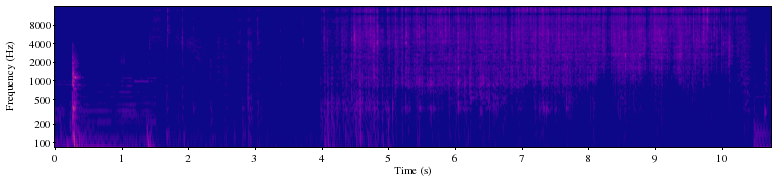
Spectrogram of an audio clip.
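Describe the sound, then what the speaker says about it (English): The paper packaging of an Apple MagSafe silicone case is unwrapped and torn up close, a run of crinkling, ripping and crumpling noises that starts in short bursts and then goes on steadily, with no talking. "now for everyone's favorite part of an unboxing, well, it's the sound the paper makes."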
